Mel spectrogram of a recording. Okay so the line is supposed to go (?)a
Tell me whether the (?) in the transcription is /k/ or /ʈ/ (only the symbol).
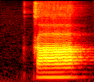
k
